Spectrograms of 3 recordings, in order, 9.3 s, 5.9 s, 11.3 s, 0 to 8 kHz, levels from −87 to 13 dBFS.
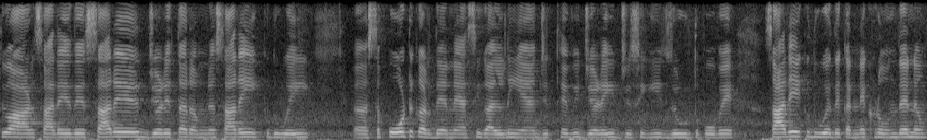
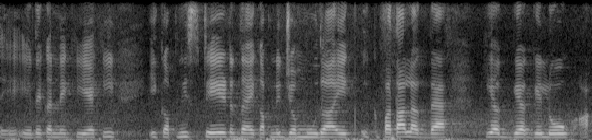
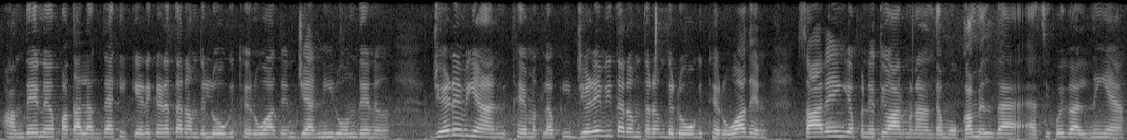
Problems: constant background noise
